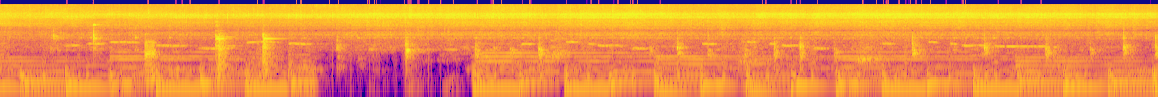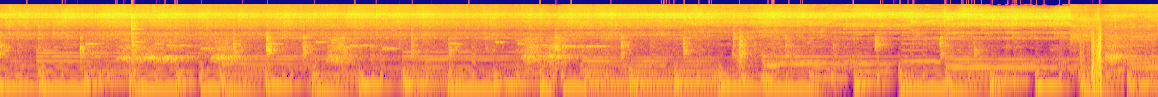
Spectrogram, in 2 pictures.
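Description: Sliced onion sizzling in hot olive oil in a deep frying pan, a steady hiss, while a wooden spoon stirs it, with scattered light clicks and scrapes.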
